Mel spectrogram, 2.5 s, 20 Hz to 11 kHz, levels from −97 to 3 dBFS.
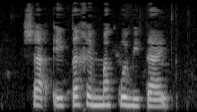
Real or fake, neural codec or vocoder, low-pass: fake; vocoder, 24 kHz, 100 mel bands, Vocos; 9.9 kHz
